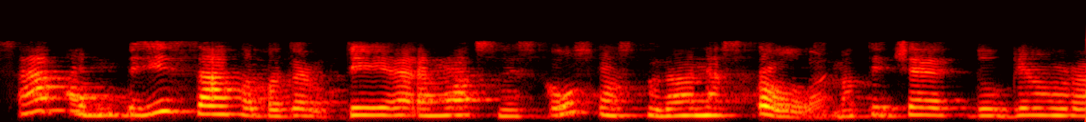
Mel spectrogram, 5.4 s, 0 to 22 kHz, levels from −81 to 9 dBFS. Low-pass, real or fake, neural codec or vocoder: 5.4 kHz; fake; codec, 24 kHz, 0.9 kbps, WavTokenizer, medium music audio release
